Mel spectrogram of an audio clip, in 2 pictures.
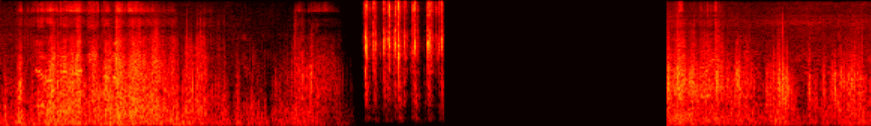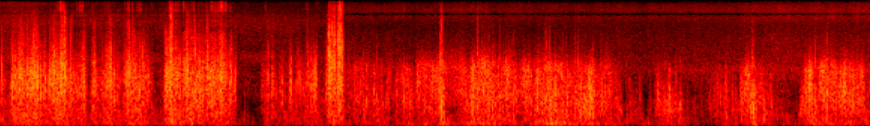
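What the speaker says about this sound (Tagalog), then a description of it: "natatakot na ako yung lakas ng hangin" Strong wind buffets a boat out on open water, roaring across the microphone in heavy gusts, cut by a brief gap of silence, while people talk under the noise.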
